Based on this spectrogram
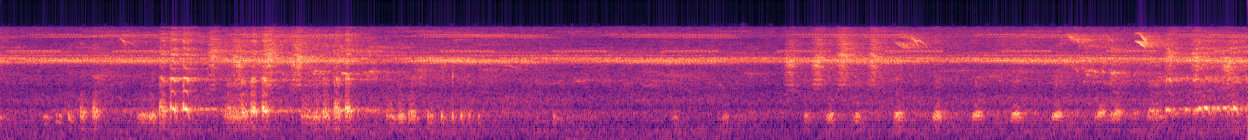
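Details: Coró-coró, the green ibis, recorded in Pirenópolis, Goiás state, Brazil, giving bursts of rapid, throaty pulsed notes, a pause, then renewed rolling phrases, with a constant shrill insect hum and scattered higher chirps.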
